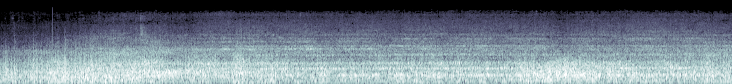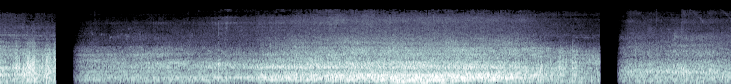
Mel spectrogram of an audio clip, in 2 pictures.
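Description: Express passenger trains passing at speed: a Virgin Trains East Coast train runs by close with wheel-and-rail rumble and a steady whine. The sound breaks off abruptly twice; between the breaks another train is heard approaching, growing louder, passing and fading, and after the second break a further train approaches more quietly.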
